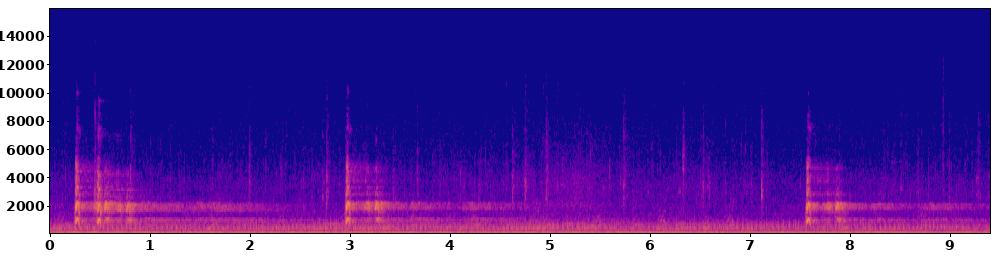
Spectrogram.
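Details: Common moorhen giving short, abrupt harsh calls with a sustained buzzy tail, three calls spaced a few seconds apart, over steady low rumbling background noise.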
